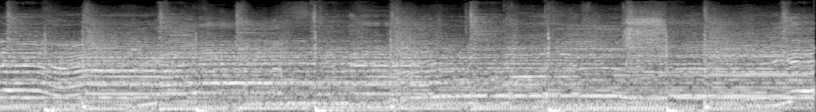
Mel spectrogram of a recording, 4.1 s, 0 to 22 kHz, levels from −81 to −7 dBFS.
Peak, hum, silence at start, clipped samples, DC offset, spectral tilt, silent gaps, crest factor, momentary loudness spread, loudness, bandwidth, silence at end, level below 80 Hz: 0 dBFS; none; 0 s; under 0.1%; under 0.1%; -4.5 dB/octave; none; 10 dB; 1 LU; -10 LUFS; over 20 kHz; 0 s; -22 dBFS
